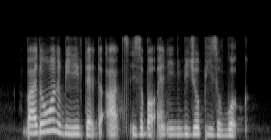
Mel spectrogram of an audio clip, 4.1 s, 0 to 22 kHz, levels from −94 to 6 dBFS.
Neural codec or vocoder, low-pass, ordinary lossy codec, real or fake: autoencoder, 48 kHz, 32 numbers a frame, DAC-VAE, trained on Japanese speech; 7.2 kHz; none; fake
